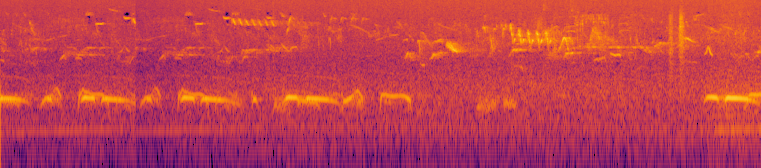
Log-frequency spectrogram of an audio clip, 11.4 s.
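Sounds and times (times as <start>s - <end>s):
Eurasian collared dove cooing: 0.0s - 6.4s, 7.1s - 7.9s, 10.5s - 11.4s.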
